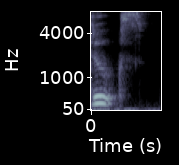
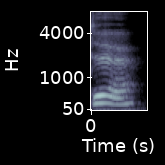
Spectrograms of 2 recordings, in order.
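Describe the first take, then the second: First: It ends with a sounded final x. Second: It ends on the vowel, no final consonant. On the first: The speaker calls it wrong. "not dux" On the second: The speaker calls it right. "de is D E U X"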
